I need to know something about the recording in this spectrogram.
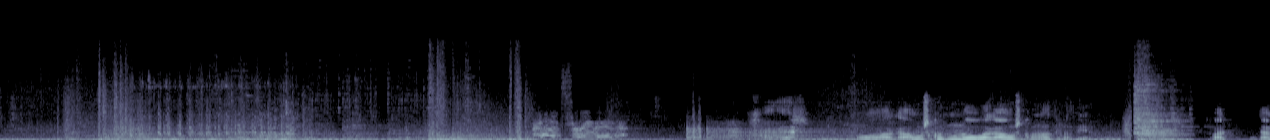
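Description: Tank guns fire with loud booms.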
